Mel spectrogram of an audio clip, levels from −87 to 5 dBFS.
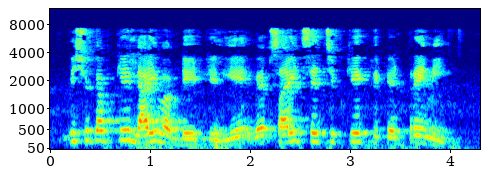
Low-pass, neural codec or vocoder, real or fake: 7.2 kHz; none; real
